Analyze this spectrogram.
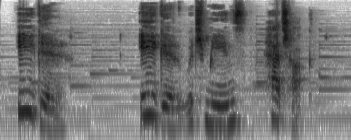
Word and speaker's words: Igel: In the longer version, it's pronounced like the E in the word easy. Easy. The German word with the letter E is Igel.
